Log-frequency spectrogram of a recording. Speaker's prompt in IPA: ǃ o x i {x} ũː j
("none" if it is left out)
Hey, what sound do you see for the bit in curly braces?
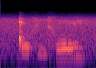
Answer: x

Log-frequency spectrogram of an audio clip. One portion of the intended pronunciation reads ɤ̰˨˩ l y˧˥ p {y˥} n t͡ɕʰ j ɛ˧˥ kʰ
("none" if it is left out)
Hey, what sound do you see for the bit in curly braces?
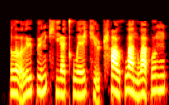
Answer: y˧˥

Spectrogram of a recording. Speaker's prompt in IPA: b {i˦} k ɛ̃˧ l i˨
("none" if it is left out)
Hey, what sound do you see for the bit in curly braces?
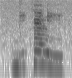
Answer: i˨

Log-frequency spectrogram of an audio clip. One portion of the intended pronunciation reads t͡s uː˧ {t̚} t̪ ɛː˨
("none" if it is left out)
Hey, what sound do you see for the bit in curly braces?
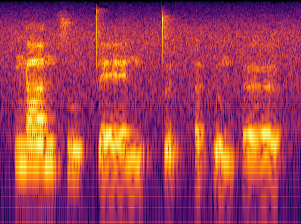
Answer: t̚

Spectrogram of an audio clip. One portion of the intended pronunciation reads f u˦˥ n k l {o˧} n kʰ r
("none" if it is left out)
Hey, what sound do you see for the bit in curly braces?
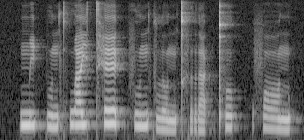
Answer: o˩˦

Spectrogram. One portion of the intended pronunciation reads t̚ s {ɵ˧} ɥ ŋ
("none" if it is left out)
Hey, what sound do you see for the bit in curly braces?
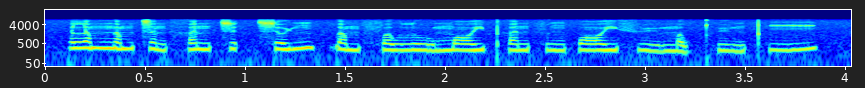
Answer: ɵ˨˥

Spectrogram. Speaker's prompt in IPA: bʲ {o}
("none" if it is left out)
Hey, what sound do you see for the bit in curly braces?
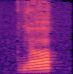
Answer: õ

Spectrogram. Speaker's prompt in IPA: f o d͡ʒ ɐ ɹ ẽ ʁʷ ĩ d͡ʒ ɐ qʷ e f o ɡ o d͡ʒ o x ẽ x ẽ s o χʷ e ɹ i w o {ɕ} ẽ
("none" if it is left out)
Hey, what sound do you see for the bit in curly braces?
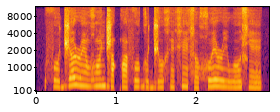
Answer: ɕ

